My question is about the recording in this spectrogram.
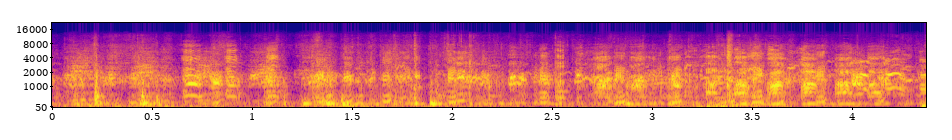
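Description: Domestic ducks and geese quacking and honking together in a dense chorus of short overlapping calls.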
